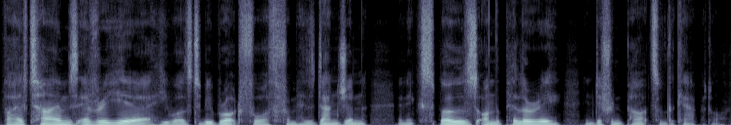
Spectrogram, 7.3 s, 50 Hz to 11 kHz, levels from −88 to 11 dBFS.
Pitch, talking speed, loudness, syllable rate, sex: 115 Hz, 195 wpm, -18 LUFS, 5.3 syllables/s, male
